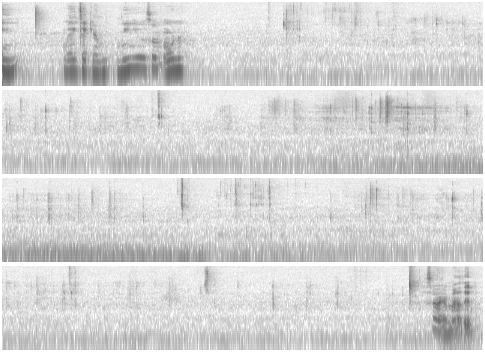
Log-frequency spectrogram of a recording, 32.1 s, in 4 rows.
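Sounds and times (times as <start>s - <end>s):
person chewing food: 4.4s - 31.0s
wet mouth clicks and smacks: 4.7s - 10.8s, 30.8s - 31.0s
low hum: 5.2s - 27.0s.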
